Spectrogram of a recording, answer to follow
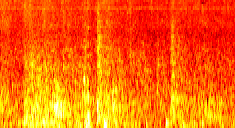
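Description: Faint footsteps on a hard, debris-strewn floor, with a few short knocks and scuffs around the middle.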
